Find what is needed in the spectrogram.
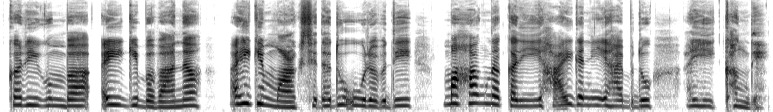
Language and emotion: Manipuri, fearful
